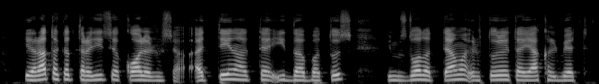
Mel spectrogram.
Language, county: Lithuanian, Vilnius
